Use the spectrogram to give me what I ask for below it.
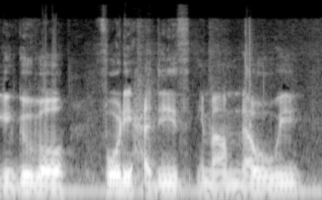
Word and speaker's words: Nawawi: at right now the 40 Hadith of Imam noi we'll go a little bit more deeper into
